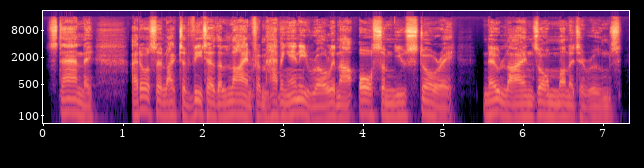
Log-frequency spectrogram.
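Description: A man's voice: low-pitched, moderate pace, natural voice. An actor playing a chatty, fussy, self-doubting male narrator who rambles with theatrical flair. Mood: eager, plotting. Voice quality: rambling, theatrical, wildly swinging delivery. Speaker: game narrator. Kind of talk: video game voice acting.

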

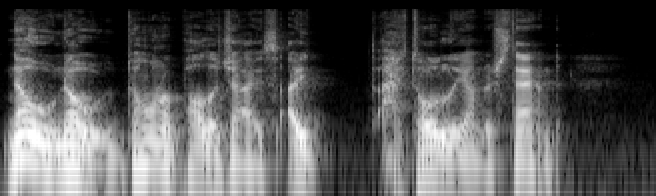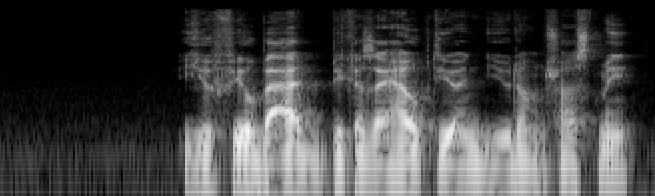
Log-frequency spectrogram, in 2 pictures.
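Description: A man playing a kind, reassuring young stranger in an intimate audio roleplay, speaking gently, considerately and a little hesitantly. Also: low voice, expressive, measured pace. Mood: earnest, apologetic. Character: kind, reassuring young male stranger helping a distressed girl.

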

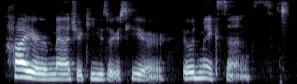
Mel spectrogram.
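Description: A woman playing a hesitant magic guild member with halting speech in a fantasy game roleplay. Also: lowish voice, mellow. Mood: subdued.

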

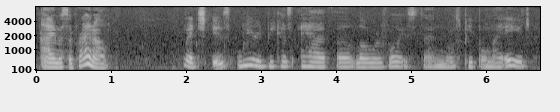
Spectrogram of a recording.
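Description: A teenage girl chatting casually into a laptop webcam at night, soft-spoken, giggly and a little hesitant. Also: medium pitch, steady tone, unhurried, creaky, slight background noise, low-quality recording. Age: teens. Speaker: vlogger sharing facts. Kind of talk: casual late-night vlog. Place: small blanket fort indoors at night. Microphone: laptop webcam close up.

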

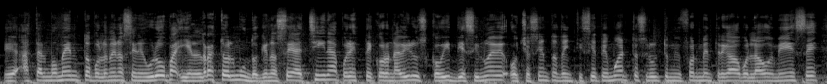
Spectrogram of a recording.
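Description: A man anchors live television news in a high, light voice. He talks conversationally and circles back over his points as he goes. Faint music sits under the studio sound. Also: steady tone, quick pace, few pauses. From Chile. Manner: conversational, repeats and restates points.

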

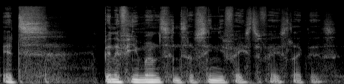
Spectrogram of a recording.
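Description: A man playing a dominant, cocky young ex-boyfriend in an intimate audio roleplay, soft and breathy, smug and casual, close to the microphone. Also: lowish voice, flat delivery, moderate pace, dry recording, soft background music. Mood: teasing, subdued.

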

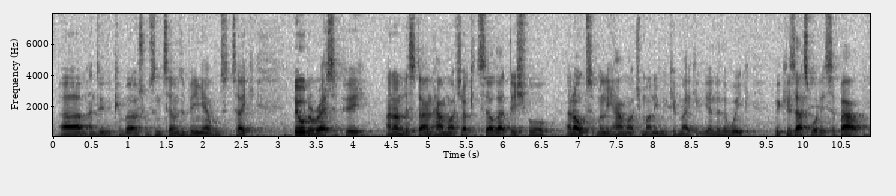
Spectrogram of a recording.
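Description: A man's voice: on the low side, a little mellow. A man in his forties, a chef on a panel, talking earnestly to students with many restarts. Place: large function room with audience. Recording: echoey hall, faint room noise.

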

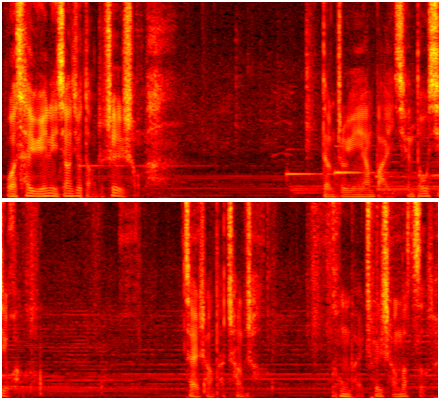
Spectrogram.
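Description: A man's voice: sits low, normal speed, long pauses, loud music behind the voice, close to an everyday voice. A man acting an insinuating, worldly senior businessman in an audio drama, with a knowing, needling manner. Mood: knowing, confiding.

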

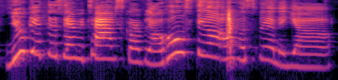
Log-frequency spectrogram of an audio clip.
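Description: A woman's voice: very high-pitched, very animated, moderate pace, fairly bright tone. A young woman reading tarot cards to the camera from her living room couch. She talks loosely and chattily to her viewers, addressing them as y'all, and reads guidebook passages aloud. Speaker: tarot reader. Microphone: fixed camera a few feet away.

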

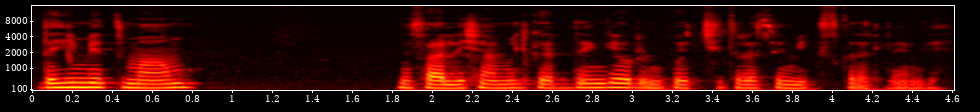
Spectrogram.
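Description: A woman hosting a home cooking channel, giving calm, instructive step-by-step recipe narration. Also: sits low, normal speed, gravelly. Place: home kitchen.

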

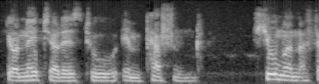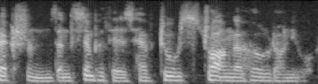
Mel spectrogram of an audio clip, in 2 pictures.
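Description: A man's voice: mid-range voice, fairly even intonation, a little slow, bright, forceful tone, breathy edge, no room sound, highs cut off. An actor with an English accent playing a stern, zealous Victorian clergyman suitor in a radio drama, solemn and commanding. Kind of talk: BBC radio drama acting.

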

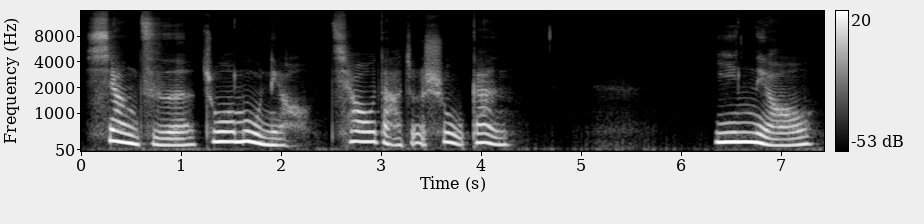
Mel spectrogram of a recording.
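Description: Very slow, mellow woman guiding meditation. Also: mid-range voice. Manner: soothing, measured, short phrases with pauses. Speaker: guided meditation narrator. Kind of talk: slow sleep meditation narration.

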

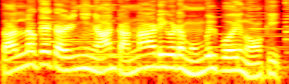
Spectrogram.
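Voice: medium pitch, a little fast, pushed and bright, faint music behind, natural voice. A performer voicing a mischievous, carefree young animal in a children's cartoon, who teases a friend. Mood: teasing. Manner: teasing, mocking.

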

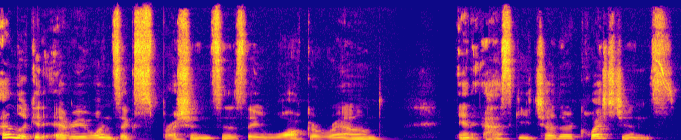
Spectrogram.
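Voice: mid-range voice, sing-song, slow, warm tone, heavily acted. A narrator voicing a sociable, curious Scottie dog in a rhyming children's storybook. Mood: content. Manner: lilting, rhyming first-person storytelling.

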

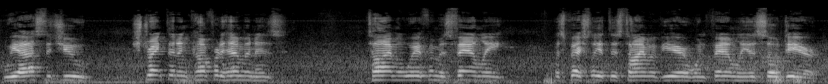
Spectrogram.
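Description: High-voiced man praying outdoors, far off. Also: flat delivery, sharp tone. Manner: earnest, measured praying. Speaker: prayer leader at a vigil. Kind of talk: spoken prayer. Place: outdoor gazebo at night. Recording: distant noisy outdoor recording.

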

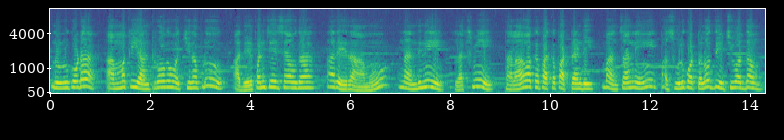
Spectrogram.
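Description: A performer voicing a resigned but firm older father-in-law in a moral storybook family drama, speaking deliberately. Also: mid-range voice, lively intonation, mellow, faint music behind.

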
